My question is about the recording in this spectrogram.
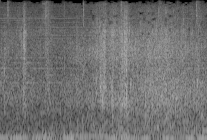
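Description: Small waves washing up on a sandy beach at the water's edge, with wind rumbling on the microphone; the wash swells a little about a second in.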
